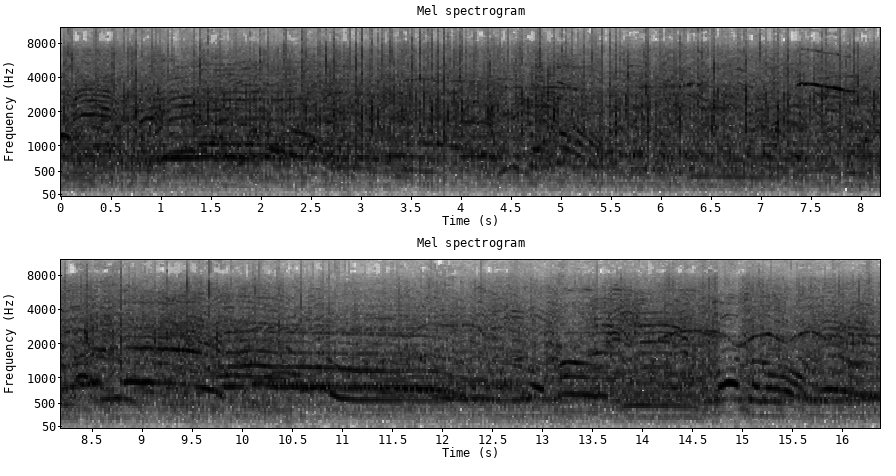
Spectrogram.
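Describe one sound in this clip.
A large crowd of spectators shouts and cheers outdoors.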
